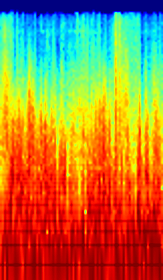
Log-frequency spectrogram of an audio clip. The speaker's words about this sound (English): As you can probably hear, it's extremely effing windy. Whoa, I just about fell.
